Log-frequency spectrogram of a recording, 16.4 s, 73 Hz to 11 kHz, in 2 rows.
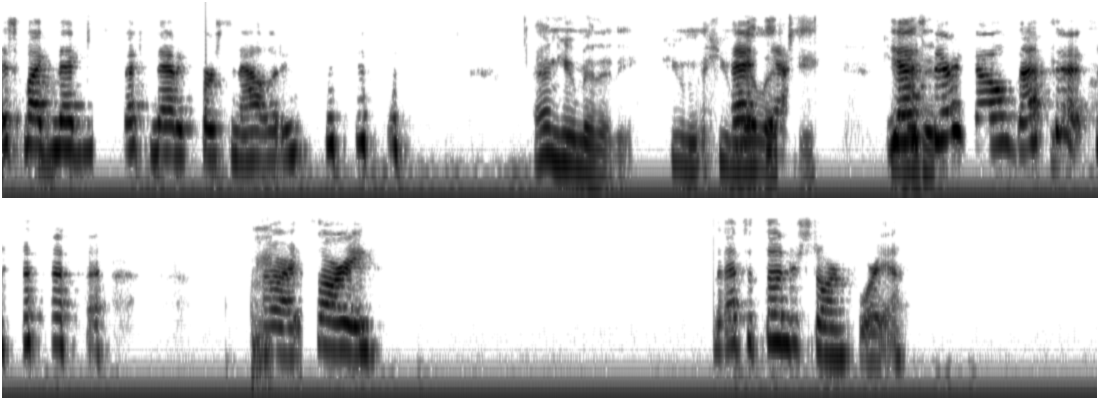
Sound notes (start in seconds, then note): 4.0 chuckles; 9.4 laughs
